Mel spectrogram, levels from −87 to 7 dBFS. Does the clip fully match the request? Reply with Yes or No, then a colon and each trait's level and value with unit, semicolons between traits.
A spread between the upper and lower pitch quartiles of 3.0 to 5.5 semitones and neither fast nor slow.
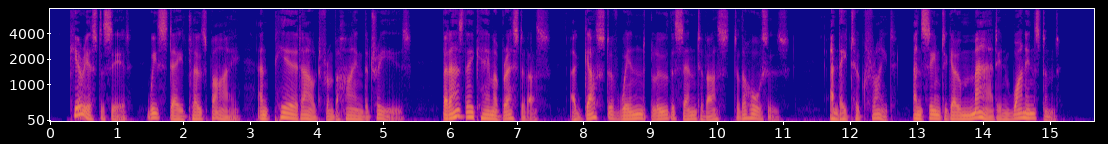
Yes: average, 5.0 semitones; average, 175 wpm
